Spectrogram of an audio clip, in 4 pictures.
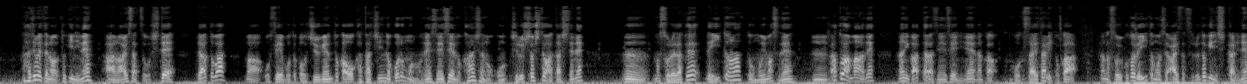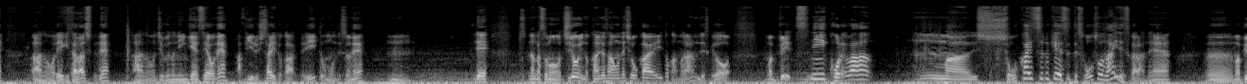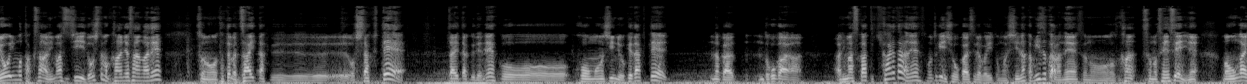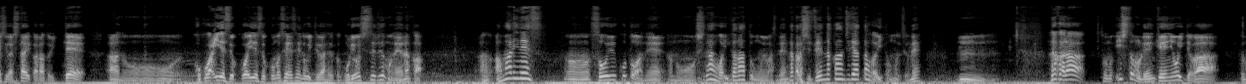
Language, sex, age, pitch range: Japanese, male, 30-49, 100-150 Hz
